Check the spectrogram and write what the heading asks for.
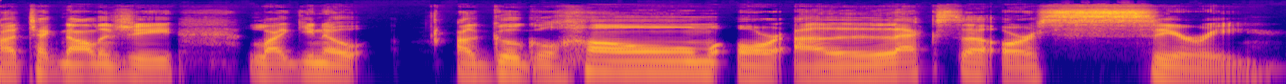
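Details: Adult male with lifelong persistent stuttering, including blocks and long pauses, who uses helper words; stuttering.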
